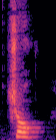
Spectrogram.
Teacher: the o is nice and round. You make that little o with your lips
